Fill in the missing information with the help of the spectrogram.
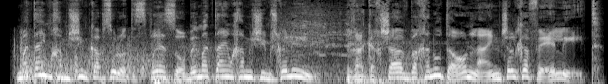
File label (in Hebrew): קריין רדיו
